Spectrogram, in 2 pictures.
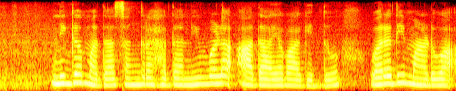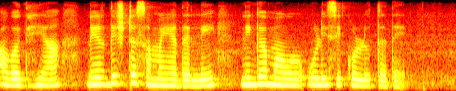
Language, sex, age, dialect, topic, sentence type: Kannada, female, 18-24, Coastal/Dakshin, banking, statement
